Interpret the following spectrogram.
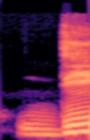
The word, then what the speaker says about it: the: ভুল উচ্চারণ করি আমরা অনেকেই জানি না কোথায় দি হবে কোথায় দ উচ্চারণ হবে যেমন আমরা এই যে তিনটা বর্ণ আছেটি এইচ ই একসঙ্গে আছে।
